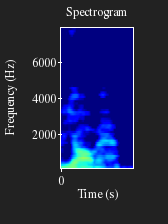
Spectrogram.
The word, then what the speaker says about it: Jahve: Hääldatakse küll Jahve.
